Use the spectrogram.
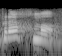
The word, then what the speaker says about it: ব্রহ্ম: কিরকম নিয়ম অনুযায়ী এটা হওয়া উচিত ছিল কি ব্রহম ব্রহ্ম এরকম কিন্তু মটা আগে উচ্চারণ হবে যেহেতু ম এই পাঁচটার মধ্যে পড়ছে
